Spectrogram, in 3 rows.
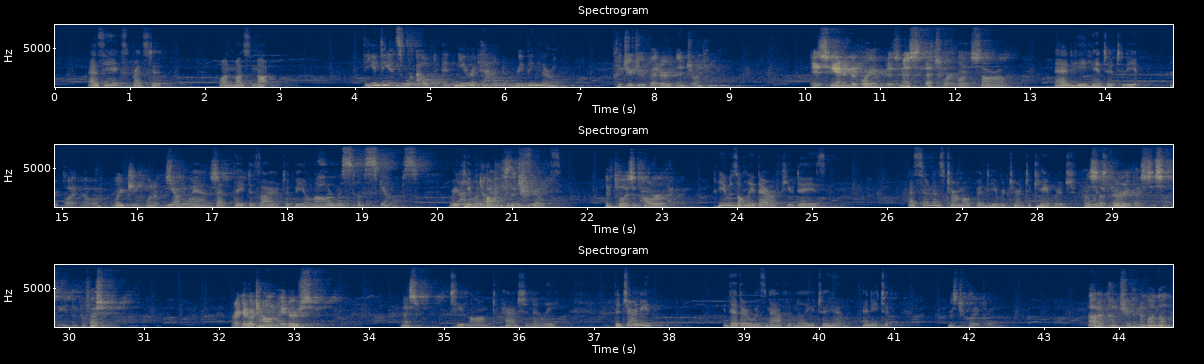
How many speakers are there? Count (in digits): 3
